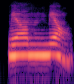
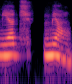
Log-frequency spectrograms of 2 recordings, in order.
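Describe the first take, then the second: First: The first word ends in an n sound. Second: The first word ends in a t sound. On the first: The speaker calls it right. "jadi dibacanya myeon myeong" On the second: The speaker calls it wrong. "bukan miot myeong"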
